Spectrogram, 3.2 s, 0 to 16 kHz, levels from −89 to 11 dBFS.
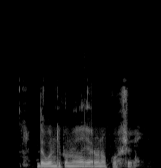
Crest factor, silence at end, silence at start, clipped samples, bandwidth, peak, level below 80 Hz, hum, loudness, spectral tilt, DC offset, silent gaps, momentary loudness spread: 20 dB; 0.45 s; 0.45 s; under 0.1%; 8.2 kHz; -14 dBFS; -68 dBFS; none; -33 LUFS; -5.5 dB/octave; under 0.1%; none; 21 LU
